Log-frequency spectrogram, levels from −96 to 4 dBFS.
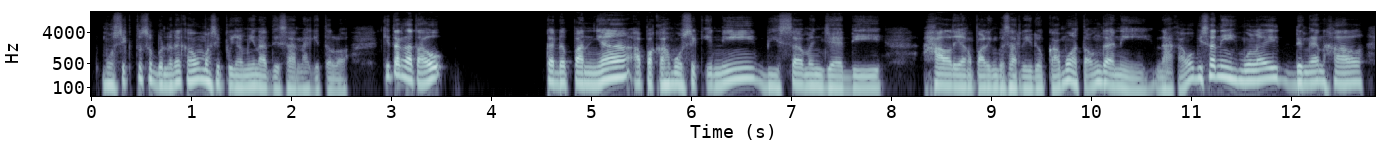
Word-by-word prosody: musik 130 +3 -3
tuh 185 - -3
sebenarnya 135 -3 0
kamu 160 +2 +3
masih 140 - -2
punya 120 -2 -2
minat 115 -1 0
di 100 - -6
sana 95 -1 -6
gitu 95 -1 -10
loh. 85 0 -9 0.4
Kita 215 -1 +2
nggak 170 -7 +4
tahu, 185 +4 +5 1.0
ke 150 - +3
depannya, 145 +8 +5
apakah 135 -1 0
musik 130 +1 -2
ini 160 +10 +1
bisa 120 +1 -2
menjadi 110 -2 -2 0.4
hal 125 -2 +1
yang 115 -1 0
paling 110 0 -1
besar 110 0 -1
di 105 0 -3
hidup 110 -1 -4
kamu 140 +9 +1
atau 110 - -6
enggak 145 -3 +2
nih. 95 -4 -5
Nah, 100 -3 -5
kamu 170 - -3
bisa 225 +4 +4
nih 200 -4 +4
mulai 165 +4 +3
dengan 145 0 0
hal 140 +3 -1
130 Hz, 175 wpm, -22 LUFS, 110-150 Hz, 1.0 s, tahu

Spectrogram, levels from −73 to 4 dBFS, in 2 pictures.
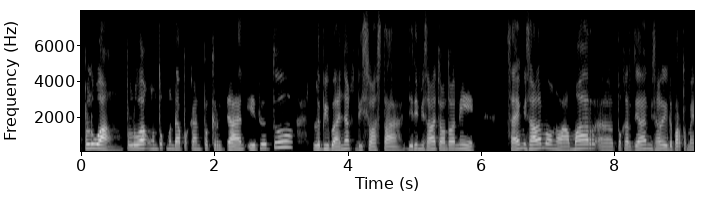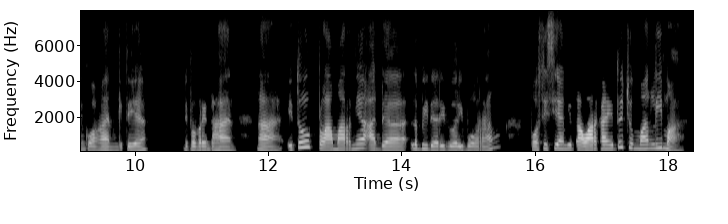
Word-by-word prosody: peluang 215 -11 +5
peluang 225 +3 +4
untuk 220 +1 -8
mendapatkan 205 -1 -4
pekerjaan 200 -1 0
itu 215 +3 -2
tuh, 310 +2 0 0.3
lebih 215 0 -2
banyak 215 +3 0
di 190 - -9
swasta. 180 -4 -2
Jadi 190 0 -4
misalnya 205 +1 0
contoh 210 +1 0
nih, 215 -4 -4 0.5
saya 195 +1 +2
misalnya 235 0 +3
mau 245 -3 -1
ngelamar, 200 +6 +2 0.2
eee, 185 -1 -6
pekerjaan 205 +2 -3
misalnya 210 +1 -3
di - - -7
departemen 190 0 -5
keuangan 185 +1 0
gitu 155 +2 -7 0.2
ya, - - -2 0.6
di 185 - -10
pemerintahan. 185 -3 +1 0.4
Nah, 180 -5 +1
itu 295 +11 +1
pelamarnya 205 +3 +3
ada 200 0 0
lebih 220 0 -4
dari 190 -2 -1
2.000 180 0 -2
orang, 170 +5 -5 0.6
posisi 220 +4 -4
yang 215 - -2
ditawarkan 215 +1 +7
itu - - -5 0.2
cuma 230 -2 +2
5. 240 - -1
205 Hz, 140 wpm, -24 LUFS, 190-220 Hz, 0.6 s, ditawarkan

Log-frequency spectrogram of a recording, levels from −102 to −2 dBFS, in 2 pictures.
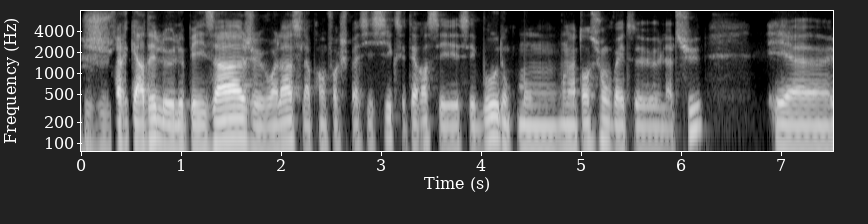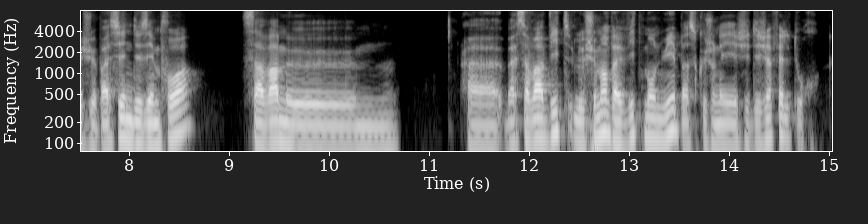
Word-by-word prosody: Je 90 -1 -7
vais 100 - +4
regarder 100 +3 +2
le 95 -3 +1
le 90 0 -1
paysage, 105 +3 +6
heu, - - -3
voilà, 90 +4 0
c'est 105 - -10
la 90 - -5
1re 90 0 -11
fois - - -9
que - - -11
je - - -16
passe - - -11
ici 95 +5 -8
et - - -6
cetera. 105 -1 -5
C'est 85 -4 -6
c'est 90 - -8
beau 115 +8 +1
donc 95 -5 -6
mon 90 -1 -4
mon 85 +1 -6
attention 95 +3 -3
va 90 -1 -3
être, - - -12
heu, 85 -1 -8
là-dessus 85 - -7 0.7
et 95 -1 -1
heu, 90 -1 -2
je 90 - -9
vais 95 - -2
passer 95 +6 +2
une 110 - +4
2e 95 -1 +2
fois, 140 - +2 0.4
ça 100 -1 +3
va 105 +2 +7
me, 90 -2 +1
mmh, 85 -1 -6 0.7
heu, 90 -1 -2
bah, 100 - -2
ça 105 +2 +1
va 115 +1 +7
vite 135 +4 -2
le 100 -1 0
chemin 120 +7 +3
va 105 -5 +5
vite 120 +5 -6
m'ennuyer 115 +5 +2
parce 95 -8 -3
que 105 - -11
j'en 95 -1 -4
ai 95 0 -1
j'ai 100 +1 -8
déjà 100 +3 -2
fait 120 +2 0
le 110 - -5
tour - - -14
95 Hz, 240 wpm, -23 LUFS, 90-110 Hz, 0.7 s, va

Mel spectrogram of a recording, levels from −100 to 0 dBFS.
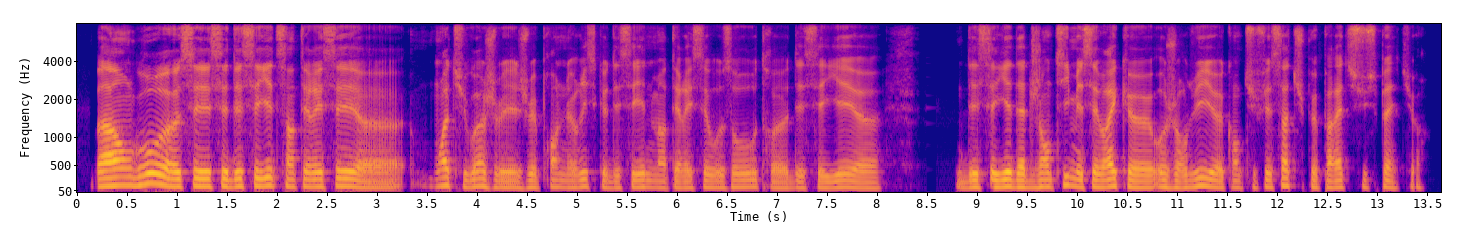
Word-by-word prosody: Bah, 135 +2 +8
en 150 0 +4
gros, 170 +2 +5
heu, 130 - +5
c'est 130 0 +4
c'est 130 0 +2
d'essayer 135 +3 +2
de 140 - -9
s'intéresser, 130 +1 +1
heu 110 - -1 0.5
moi, 145 +1 +2
tu 140 -4 -6
vois, 135 +3 0
je 115 -2 -5
vais 100 - -2
je 115 +4 -5
vais 115 - -3
prendre 115 +1 -7
le 110 - -5
risque 125 0 -5
d'essayer 110 +3 -3
de 115 - -7
m'intéresser 105 +1 -4
aux 110 +1 -5
autres, 120 +1 -5
heu, - - -6
d'essayer, 105 +2 -3
heu, 100 -2 -3 0.8
d'essayer 115 +4 +2
d'être 115 -2 +2
gentil 120 +6 -1
mais, 125 -4 0
c'est 125 +1 +1
vrai 130 +3 +4
qu'aujourd'hui, 115 +3 -1
heu, 110 -3 0
quand 110 +2 -8
tu 110 +2 -8
fais 120 +2 -4
ça, 140 +5 +1
tu 140 - -10
peux 115 - -5
paraître 110 +2 -2
suspect, 115 -2 -3
tu - - -13
vois? - - -15
120 Hz, 200 wpm, -21 LUFS, 110-130 Hz, 0.8 s, Bah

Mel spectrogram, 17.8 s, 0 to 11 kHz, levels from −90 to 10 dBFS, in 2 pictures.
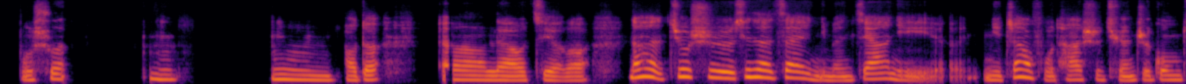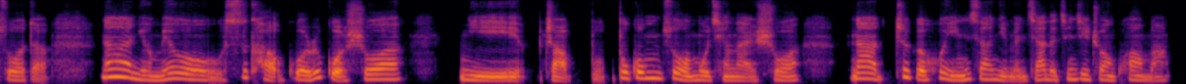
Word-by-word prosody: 不 - - -1
顺， - - -2 0.6
嗯， 195 -3 -2 0.7
嗯， 185 -4 0
好 170 -1 0
的， 180 +3 +1 0.5
呃， 180 -2 +1
了 170 -1 +3
解 170 -1 0
了。 160 +1 -2 0.3
那 280 -2 +6
就 300 +8 +4
是 260 -4 +4
现 290 +5 +4
在 275 -2 +6
在 250 -2 +2
你 165 -4 -2
们 155 0 -2
家 215 +5 +1
里， 250 +9 -4 0.3
你 170 - -2
丈 280 - +4
夫 165 -10 -6
他 180 +3 -3
是 180 - +1
全 160 -2 -1
职 175 - +2
工 180 +1 -2
作 170 -2 -2
的， - - -7 0.4
那 290 0 +5
有 180 -8 -1
没 165 +3 -1
有 200 -5 +1
思 270 - -4
考 - - -1
过， 180 - +1
如 250 - +2
果 - - +4
说 200 0 +1 0.4
你 150 -4 +1
找 - - 0
不 - - -11
不 245 - +3
工 245 0 +3
作 230 -8 +2
目 165 +1 0
前 160 0 -2
来 150 -3 -3
说， 160 +1 -3 0.3
那 225 -2 +1
这 290 - +1
个 185 -8 +3
会 225 +4 -3
影 170 +2 0
响 205 -2 -3
你 160 - -2
们 - - -4
家 185 +1 -2
的 175 - -2
经 200 +5 -4
济 200 -1 -2
状 180 -3 -3
况 170 +1 -4
吗？ 155 - -8
185 Hz, 220 characters per minute, -25 LUFS, 170-230 Hz, 0.7 s, 那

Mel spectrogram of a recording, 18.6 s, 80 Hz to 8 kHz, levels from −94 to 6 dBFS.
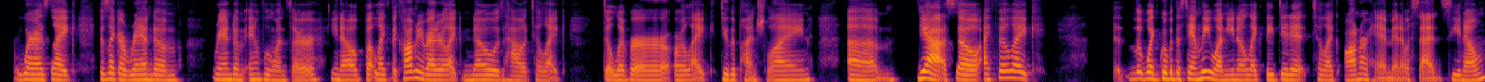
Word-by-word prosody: Whereas 190 -2 +1
like, 180 -4 +1 0.3
it's 200 0 0
like 205 -1 +2
a 185 - +4
random 180 -1 0 0.4
random 190 -2 0
influencer, 170 - -2
you 195 -2 -4
know, 175 +1 -1
but 185 - 0
like 190 -1 -1
the - - -4
comedy 230 0 +3
writer 180 -1 +2
like, - - -2
knows 175 0 -1
how 155 -2 -3
to 165 - -10
like, 160 0 -6 0.5
deliver 170 0 0
or 170 0 -1
like, 480 - -4
do 190 -3 +2
the 185 - -1
punchline. 170 +1 -3 0.5
Um 180 +4 -1 0.2
yeah, 225 -3 +8
so 180 -1 +2
I 195 - +1
feel 240 +6 -1
like, 235 - -1 0.9
uh - - -8 0.3
like 215 -3 +3
go 215 - +6
with 220 - +4
the 210 - +3
Stan 200 +1 +2
Lee 235 0 +5
one, 170 -3 +1
you 180 0 -2
know, 175 0 -1
like 175 -1 -3
they 185 - +2
did 185 +2 0
it 180 - -1
to 190 - -6
like 165 -1 -4
honor 180 +3 +2
him 175 - -3
in - - -3
a - - -4
sense, 210 -3 -3
you 170 -2 -1
know? 165 +8 +1
180 Hz, 180 wpm, -23 LUFS, 170-195 Hz, 0.9 s, yeah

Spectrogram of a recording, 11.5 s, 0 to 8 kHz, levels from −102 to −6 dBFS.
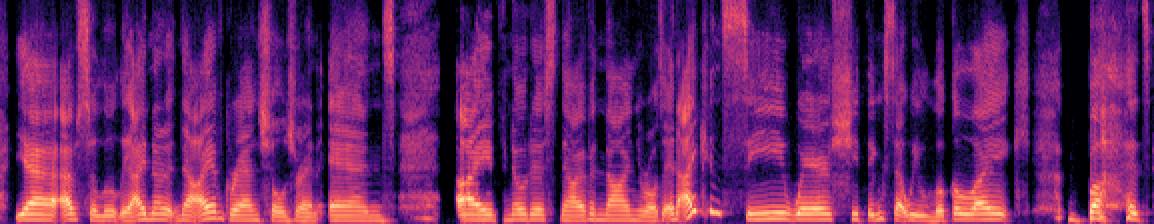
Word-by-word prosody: Yeah, 190 -1 +4
absolutely, 170 -6 0
I 195 - +3
know 200 -1 -3
that - - -2
now, 175 +1 -1
I - - +4
have 230 0 +1
grandchildren, 165 -6 -3
and 165 -1 -3 0.7
I've 180 0 +5
noticed 185 +1 -4
now 170 -1 -4
I 165 - -1
have 170 - -3
a 195 - -4
nine-year-old, 170 -3 -4
and 195 - 0
I - - +5
can 460 -3 0
see 215 - 0
where 195 0 +2
she 200 +1 -7
thinks 200 +3 -6
that 200 - +1
we 180 -1 0
look 165 +2 -3
alike, 195 0 +2 0.5
but, 220 - +1
185 Hz, 150 wpm, -22 LUFS, 170-200 Hz, 0.7 s, I've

